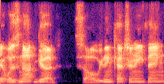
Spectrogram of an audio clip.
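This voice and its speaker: A man with a Minnesotan accent, speaking at a very slow pace, with ordinary pitch variation. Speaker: outdoors channel host. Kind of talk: livestream chat with viewers.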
